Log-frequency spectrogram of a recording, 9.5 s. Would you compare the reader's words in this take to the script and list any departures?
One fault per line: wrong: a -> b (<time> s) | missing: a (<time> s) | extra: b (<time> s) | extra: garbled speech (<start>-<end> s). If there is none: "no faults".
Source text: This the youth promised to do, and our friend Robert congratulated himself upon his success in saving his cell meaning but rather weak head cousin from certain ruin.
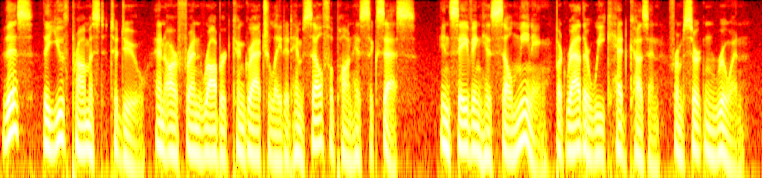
no faults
